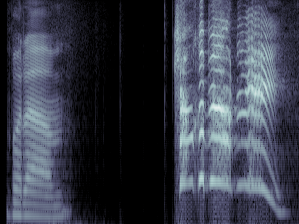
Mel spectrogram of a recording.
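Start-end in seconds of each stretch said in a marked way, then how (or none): 1.7-2.9 very high, squeaky puppet voice; Lexi. Acted. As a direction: cut in as an indignant squeaky character. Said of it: "Hi, I'm Lexi".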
